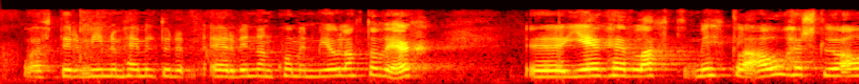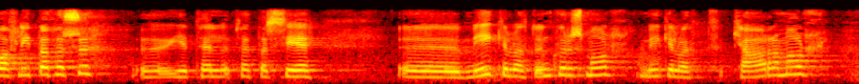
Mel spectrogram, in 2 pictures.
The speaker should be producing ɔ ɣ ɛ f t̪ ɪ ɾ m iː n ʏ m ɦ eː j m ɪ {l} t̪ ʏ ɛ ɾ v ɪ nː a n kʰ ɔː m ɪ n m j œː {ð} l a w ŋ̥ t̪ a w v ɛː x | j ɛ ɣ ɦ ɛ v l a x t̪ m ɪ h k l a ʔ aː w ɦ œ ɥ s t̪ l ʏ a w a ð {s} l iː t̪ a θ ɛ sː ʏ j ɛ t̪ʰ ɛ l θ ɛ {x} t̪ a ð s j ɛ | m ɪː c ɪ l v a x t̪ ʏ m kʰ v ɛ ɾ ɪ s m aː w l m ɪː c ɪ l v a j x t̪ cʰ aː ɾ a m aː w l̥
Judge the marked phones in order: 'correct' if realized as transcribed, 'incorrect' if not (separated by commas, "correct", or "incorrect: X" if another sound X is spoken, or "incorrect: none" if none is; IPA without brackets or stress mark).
correct, incorrect: ɣ, incorrect: f, incorrect: h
